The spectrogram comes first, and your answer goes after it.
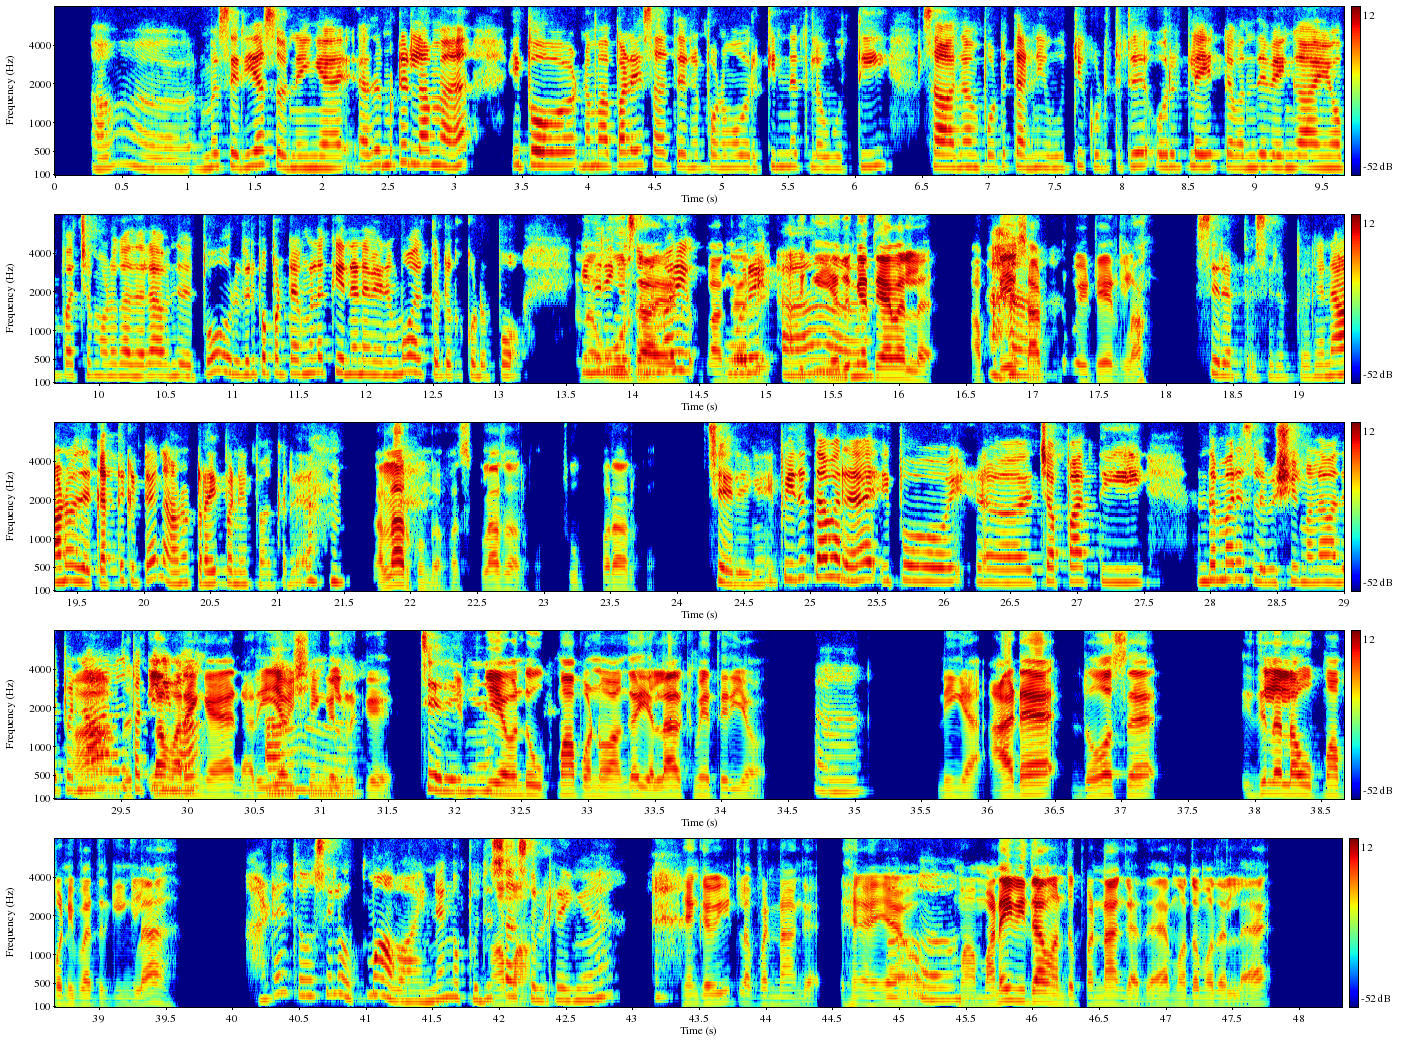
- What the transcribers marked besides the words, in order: drawn out: "ஆ"; inhale; inhale; inhale; drawn out: "ஆ"; chuckle; chuckle; inhale; in English: "ஃபர்ஸ்ட் கிளாஸ்ஸா"; inhale; "அதுக்கெல்லாம்" said as "அதுக்ல்லாம்"; drawn out: "ஆ"; surprised: "அட தோசைல உப்மாவா என்னங்க புதுசா சொல்றீங்க"; breath; laughing while speaking: "எ எ ம"
- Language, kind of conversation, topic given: Tamil, podcast, மிச்சமான உணவை புதிதுபோல் சுவையாக மாற்றுவது எப்படி?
